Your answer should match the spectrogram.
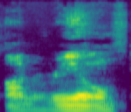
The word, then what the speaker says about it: UNRL: Know once again on a weekly basis I remind you guys I do know it is pronounced unreal and check them out all over social media, Facebook, Instagram, uh Tik Tok, LinkedIn, all that stuff.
